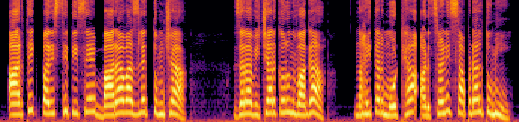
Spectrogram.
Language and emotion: Marathi, angry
